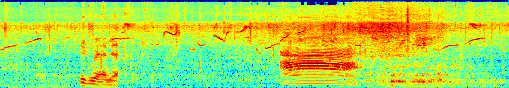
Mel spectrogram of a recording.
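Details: Tame herded cow in the afternoon, a fat animal calling the female: a short low moo, then a longer, fuller moo with rich harmonics lasting about a second, with small birds chirping throughout.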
